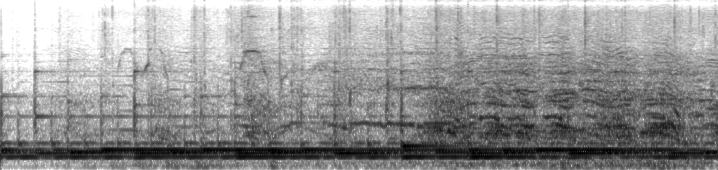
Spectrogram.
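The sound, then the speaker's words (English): Protesters in Gaza demand answers from their leaders over fuel shortages and power cuts. A crowd of voices shouts and chants together steadily, with sustained tones running under the mass of voices. “What you just heard were Gazans demanding answers from their leaders on where the fuel and power have gone, in rare but not unheard of protests that are taking place under a campaign called Bidna Na'ish, or We Want to Live.”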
